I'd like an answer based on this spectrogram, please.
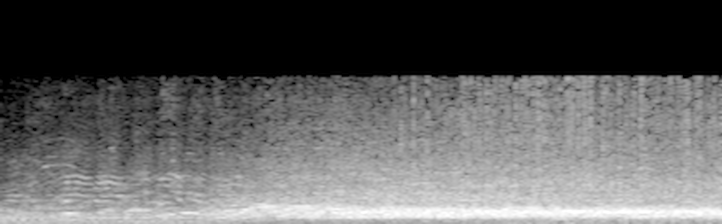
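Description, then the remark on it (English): A large outdoor crowd murmurs and then swells into sustained cheering and applause as the Confederate flag is taken down, a dense wash of many voices that grows louder partway through and holds steady. “Hear the flag coming down. You can hear the crowd.”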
